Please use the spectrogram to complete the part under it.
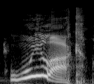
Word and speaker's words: Wheelock: Wheelock.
